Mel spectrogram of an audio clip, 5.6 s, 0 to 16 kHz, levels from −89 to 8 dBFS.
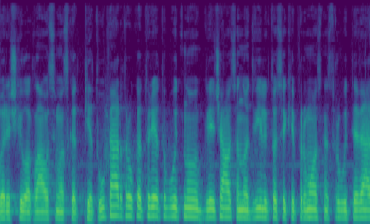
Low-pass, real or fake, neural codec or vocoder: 14.4 kHz; real; none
